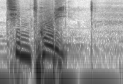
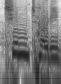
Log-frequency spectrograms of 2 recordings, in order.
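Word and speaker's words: TIMTOWTDI: to do it um that acronym commonly gets pronounced as Tim to now to the rescue to solve your objectoriented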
